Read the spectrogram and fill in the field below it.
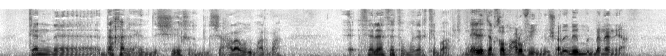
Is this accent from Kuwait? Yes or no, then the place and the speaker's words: no; Egypt; ما يقولوا عندنا في مصر من جوار السعيد يسعد.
